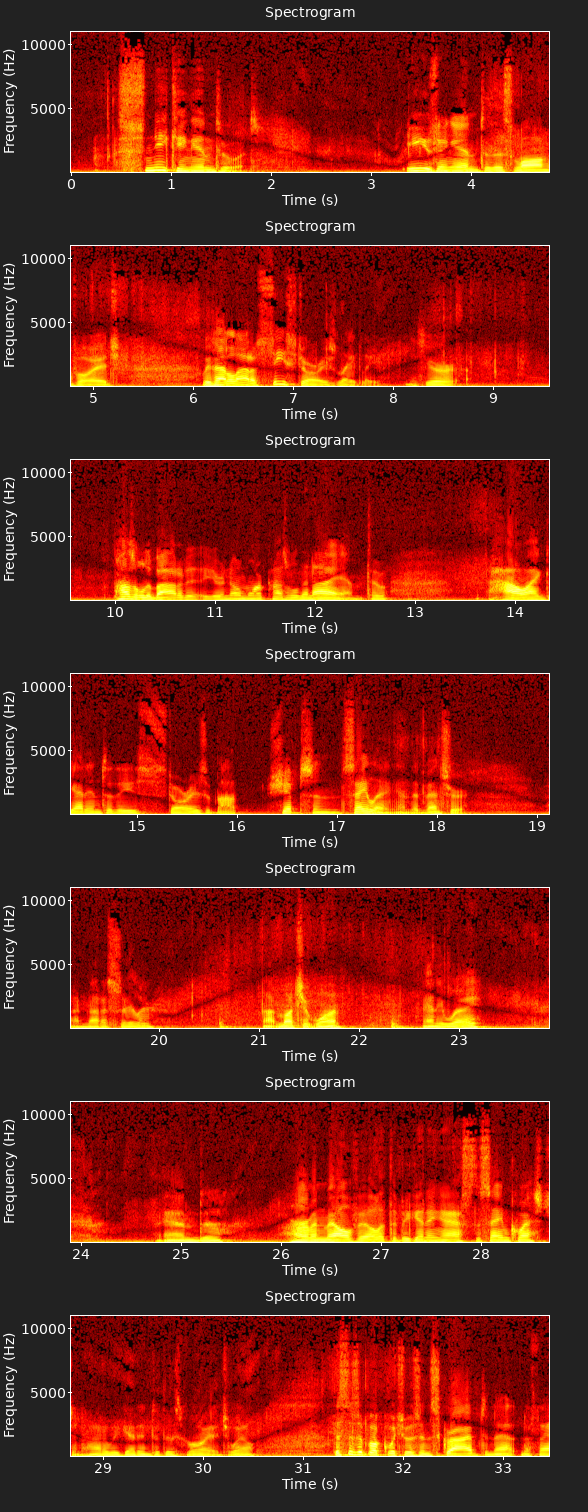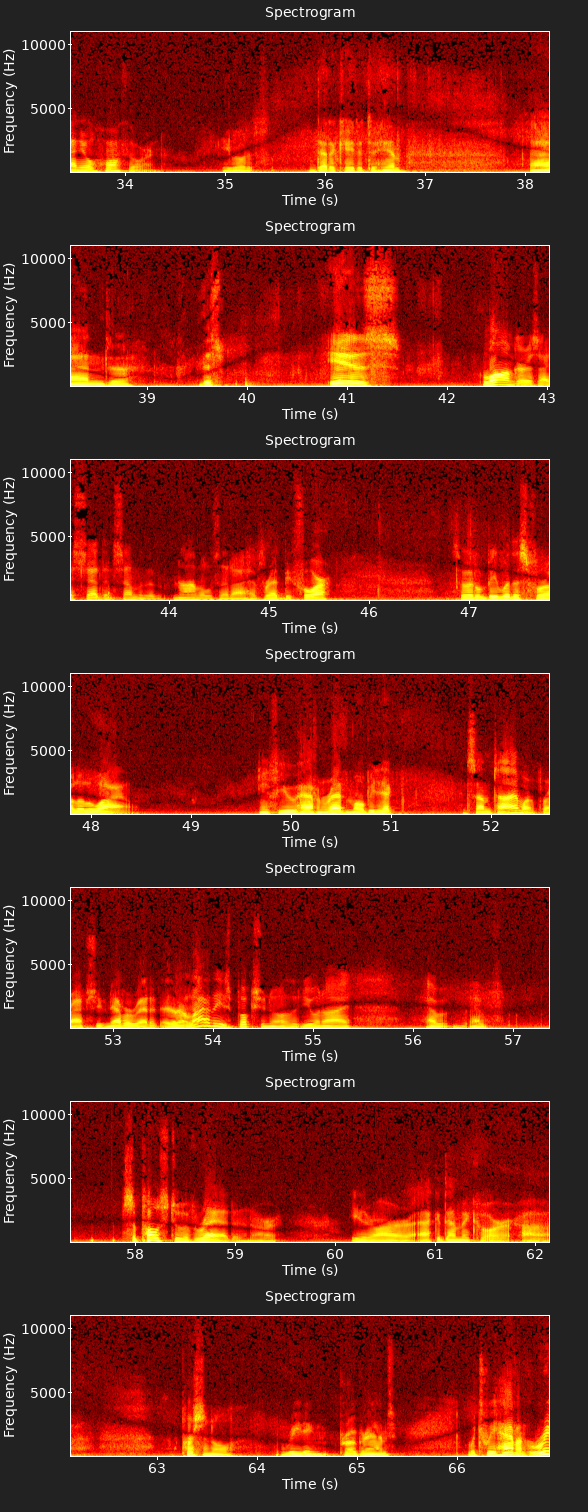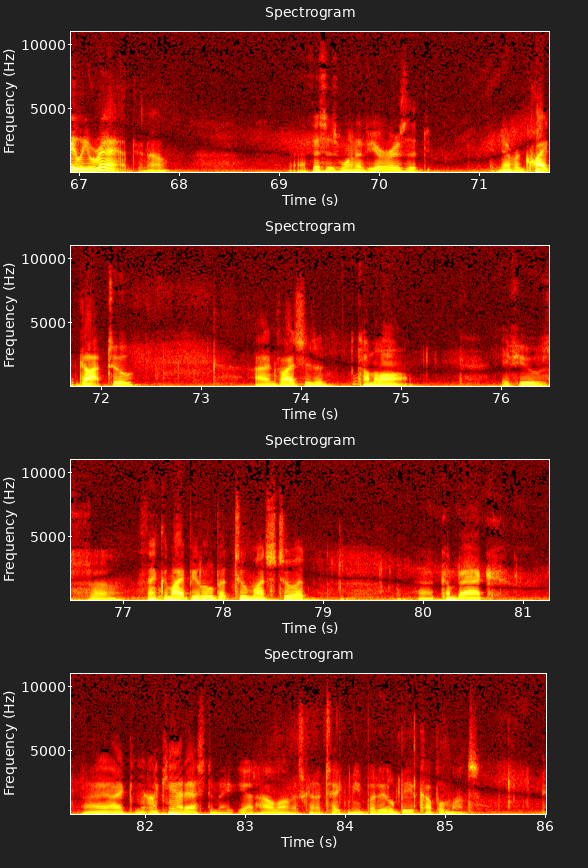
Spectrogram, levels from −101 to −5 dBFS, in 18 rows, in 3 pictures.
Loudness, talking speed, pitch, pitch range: -24 LUFS, 150 wpm, 115 Hz, 105-125 Hz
